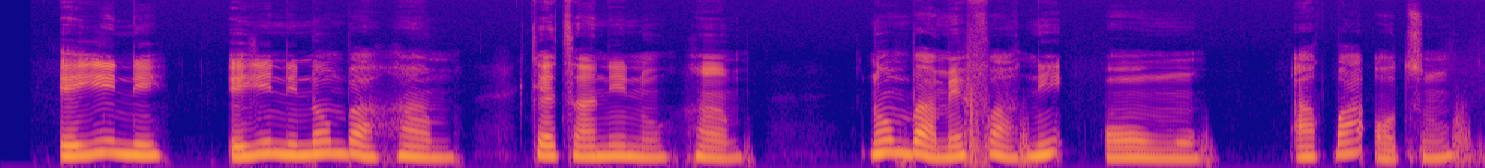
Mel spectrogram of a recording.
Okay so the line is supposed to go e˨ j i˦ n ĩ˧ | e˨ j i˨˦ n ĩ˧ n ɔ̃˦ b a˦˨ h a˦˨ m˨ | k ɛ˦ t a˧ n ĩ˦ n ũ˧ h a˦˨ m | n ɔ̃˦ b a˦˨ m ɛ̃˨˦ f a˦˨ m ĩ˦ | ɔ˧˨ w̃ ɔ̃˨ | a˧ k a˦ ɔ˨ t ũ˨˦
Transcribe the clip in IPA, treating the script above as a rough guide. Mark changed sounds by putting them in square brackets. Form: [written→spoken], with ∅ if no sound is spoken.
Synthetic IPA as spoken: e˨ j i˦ n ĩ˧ | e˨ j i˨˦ n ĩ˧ n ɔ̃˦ b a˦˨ h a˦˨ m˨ | k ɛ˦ t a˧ n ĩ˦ n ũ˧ h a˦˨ m | n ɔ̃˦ b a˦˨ m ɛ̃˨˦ f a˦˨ [m→n] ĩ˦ | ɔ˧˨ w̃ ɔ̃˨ | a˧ [k→k͡p] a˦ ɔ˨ t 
